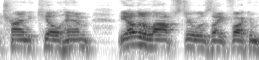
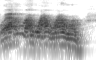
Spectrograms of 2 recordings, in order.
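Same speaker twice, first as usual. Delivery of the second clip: loud, higher "rah" barks; imitated dog barking; 5 semitones higher, 5 dB louder than usual. Copying his dog barking at the oven, loud mock barks. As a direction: bark it out like a riled-up dog. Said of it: "He's barking".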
